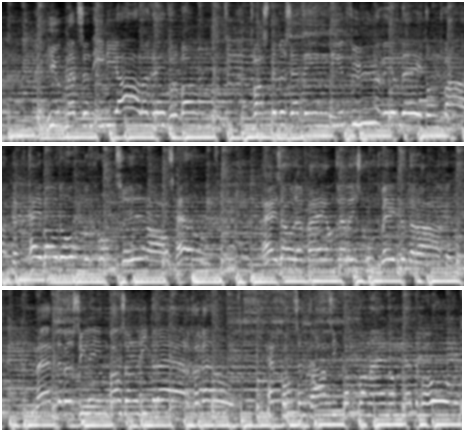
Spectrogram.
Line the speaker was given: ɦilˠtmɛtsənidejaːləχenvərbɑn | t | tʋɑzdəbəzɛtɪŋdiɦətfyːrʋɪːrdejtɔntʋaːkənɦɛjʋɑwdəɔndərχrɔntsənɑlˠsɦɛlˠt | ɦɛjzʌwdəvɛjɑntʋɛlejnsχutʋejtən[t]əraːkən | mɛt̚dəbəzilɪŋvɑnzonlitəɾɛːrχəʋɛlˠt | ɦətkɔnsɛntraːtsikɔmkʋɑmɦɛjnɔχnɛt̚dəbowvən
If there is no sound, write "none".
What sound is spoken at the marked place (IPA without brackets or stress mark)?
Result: t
